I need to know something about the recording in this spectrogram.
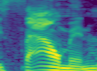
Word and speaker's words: salmon: and we said that we pronounce it with the l because we put love you put love in no salmon taco so we say salmon right so but we know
